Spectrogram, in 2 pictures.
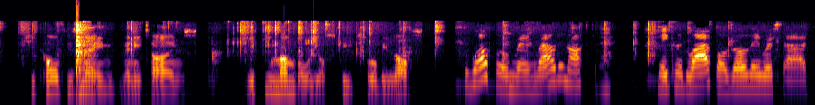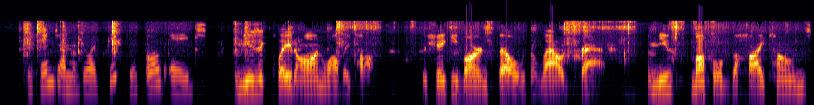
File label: JBL Tune 125 Office microphone sample; jbl tune 125tws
